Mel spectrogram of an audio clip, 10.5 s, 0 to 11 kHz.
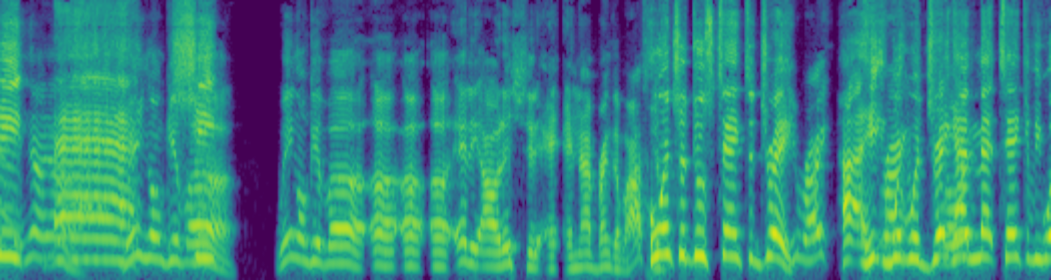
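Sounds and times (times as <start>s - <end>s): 
person's voice imitating a sheep bleating: 0.0s - 2.3s, 8.8s - 9.8s
speech: 0.2s - 10.5s.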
